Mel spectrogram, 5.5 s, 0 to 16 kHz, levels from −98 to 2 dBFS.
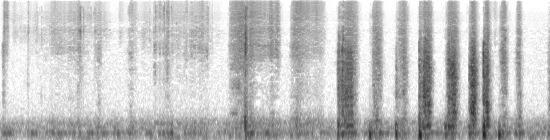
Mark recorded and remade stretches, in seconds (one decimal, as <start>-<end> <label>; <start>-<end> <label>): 0.0-1.6 remade; 1.6-2.7 recorded; 2.7-3.5 remade; 3.5-4.7 recorded; 4.7-5.5 remade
